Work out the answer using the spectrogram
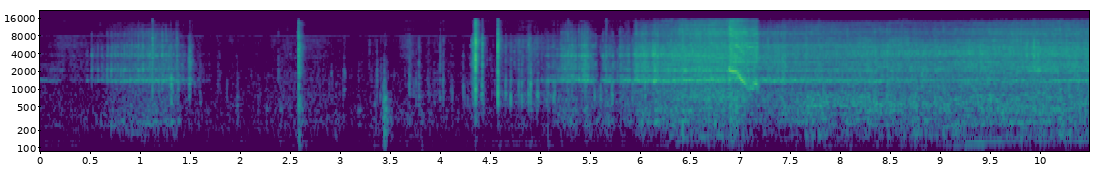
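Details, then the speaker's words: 1970s Bachmann Super 8-wheel-drive F9 model locomotive before restoration: a few clicks, then a thin, raspy high buzzing whir, running rough and noisy and badly needing cleaning. "and yes considering the fact that she runs like a bag of nails crossed with a dying cat basically it sounds like this locomotive needs desperate help"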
